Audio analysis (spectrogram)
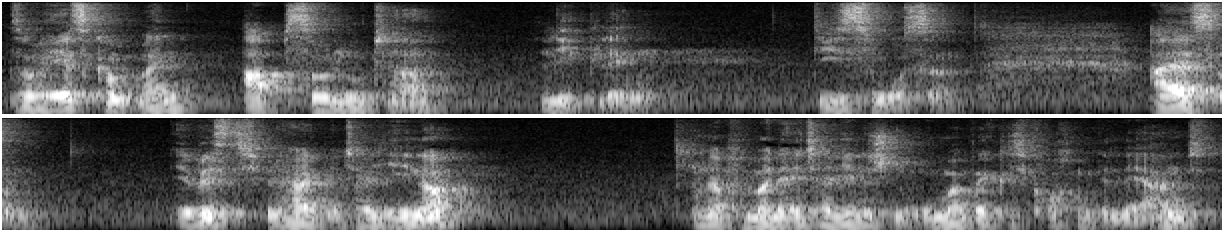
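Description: Sarcastic low-voiced man in a roomy space. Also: a little slow, pauses often, a bit bright, slight background noise. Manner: exasperated, sarcastic. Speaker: host reacting to a TV dinner show. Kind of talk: casual reaction commentary.

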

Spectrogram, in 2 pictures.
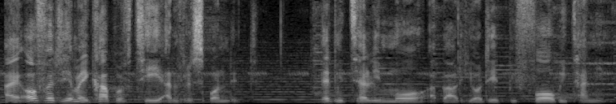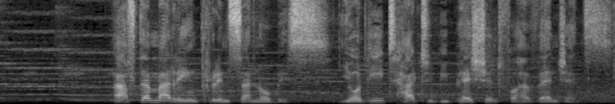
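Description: An actor playing an Ethiopian trader and father, narrating old legends in a measured, fond storybook style for a game. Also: lowish voice, animated. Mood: gentle, fatherly. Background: background music.

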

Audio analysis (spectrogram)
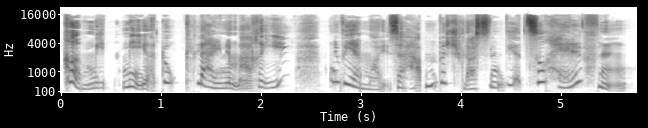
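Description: Storybook mouse, acted by a woman: small, squeaky, high and lively, eager helper. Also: unhurried, no room sound, studio quality, full character voice. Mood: kindly, eager.

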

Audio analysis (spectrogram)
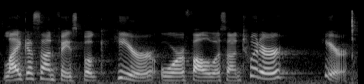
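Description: A woman's voice: medium pitch, animated, normal speed, a bit bright. A woman in her thirties presenting a scripted promotional message as an entertainment TV host.

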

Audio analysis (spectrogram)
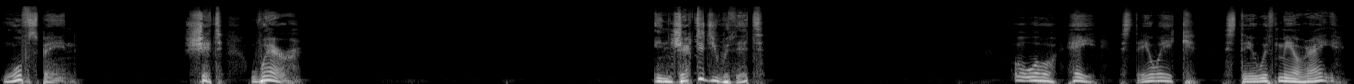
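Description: A man's voice: medium pitch, lively intonation, slow pace, pauses often, dark tone, slightly rough, no room sound. A man playing a protective, worried boyfriend in an intimate audio roleplay, speaking in a pleading, soothing, urgent way. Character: protective, worried boyfriend tending his injured werewolf partner.

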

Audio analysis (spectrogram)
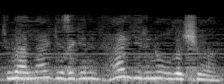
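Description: Woman voicing high-voiced, composed young princess. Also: steady tone, over music, close to an everyday voice. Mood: serious, focused. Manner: measured, decisive. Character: composed, commanding young female squirrel princess. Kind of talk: cartoon dub acting.

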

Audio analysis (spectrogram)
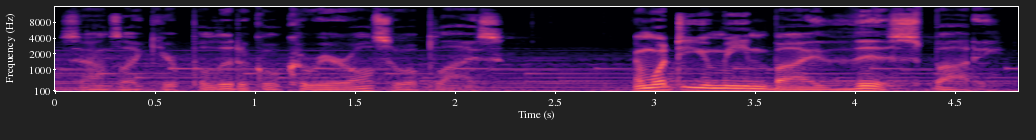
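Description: An actor playing a wry, teasing Roman army commander in a fantasy audio drama, bantering and skeptical. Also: male voice, sits low, a little fast, music in the background, natural voice.

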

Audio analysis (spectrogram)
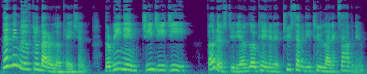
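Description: A woman reading a picture book aloud in an expressive, deliberate storytelling style. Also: mid-range voice. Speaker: reader of a children's picture book.

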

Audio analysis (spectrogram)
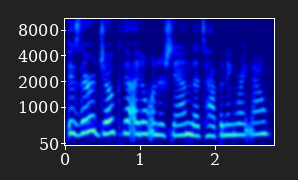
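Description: Woman acting high-voiced, exasperated, caring siren. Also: fairly even intonation, quick pace, a little mellow, no room sound, natural voice. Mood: puzzled, patient. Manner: sighing, earnest, drops in Spanish endearments. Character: female siren-banshee, exasperated but caring partner and team mate. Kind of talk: audio roleplay acting.

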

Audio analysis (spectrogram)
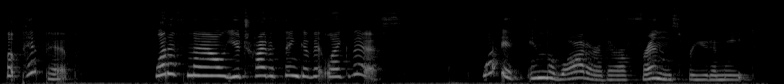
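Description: A woman as a tender, high-voiced storybook mommy. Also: a little slow. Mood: gentle, reassuring. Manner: soothing, encouraging, tender. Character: gentle, reassuring storybook mother of a little one.

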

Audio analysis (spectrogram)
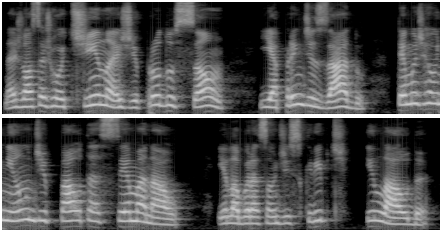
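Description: A young woman delivers a scripted presentation with a slightly high voice. She reads in a measured, deliberate way, like a student reporter. The sound is picked up close by a small wired earphone mic. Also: expressive. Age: young adult.

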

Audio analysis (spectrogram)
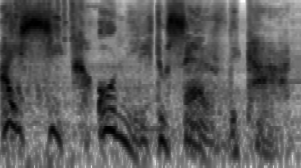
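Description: An actor playing a sly, servile, creepy schemer in a video game, with a creaky voice. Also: male voice, mid-range voice, huge pitch swings, takes it slowly, full character voice. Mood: insinuating. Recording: reverberant, noisy game ambience.

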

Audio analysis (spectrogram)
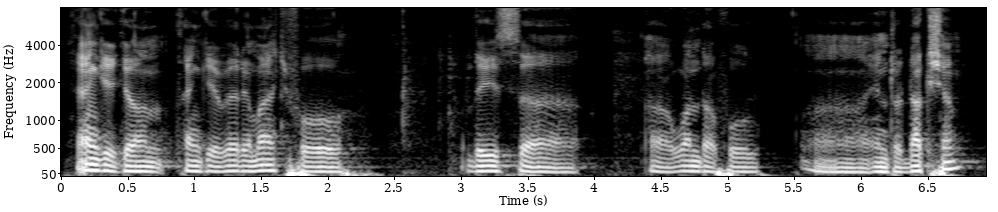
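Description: A middle-aged man with a Sudanese accent, giving formal panel remarks in a halting, earnest way with many fillers, speaking into a table mic in a conference room. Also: deep voice, little pitch movement, dark tone, slight background noise.

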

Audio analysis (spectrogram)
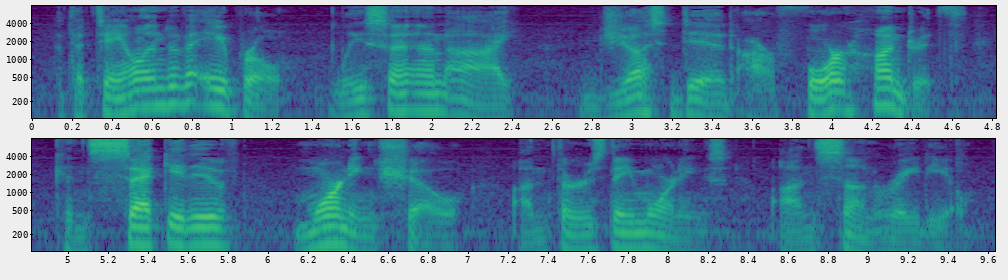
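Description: An older man talking conversationally as an interview guest, a radio DJ with a husky voice. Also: sits low. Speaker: guest, radio program director and morning show DJ. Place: indoor TV talk show studio.

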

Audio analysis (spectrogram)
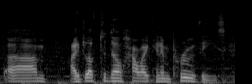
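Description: Slightly hoarse, rambling Geordie man. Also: medium pitch, steady tone, fairly quick, faint music behind, low-quality recording. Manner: rambling, self-deprecating, lots of filler words. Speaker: YouTube host. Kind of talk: casual battle report narration. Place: home games room.

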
